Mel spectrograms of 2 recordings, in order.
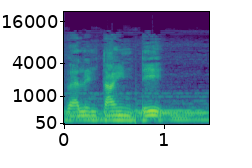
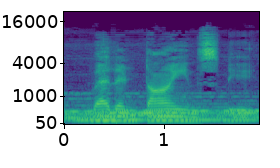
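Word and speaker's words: Valentine's Day: है अब आप इस वैलेंटाइन डे के नाम पर गौर करें इसे जो आम कहा जाता है यह वैलेंटाइन डे है लेकिन हकीकत में जो इसका प्रोनाउंस एशन है वह है वैलेंटाइंस डे यह एक वैलेंटाइन वाला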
